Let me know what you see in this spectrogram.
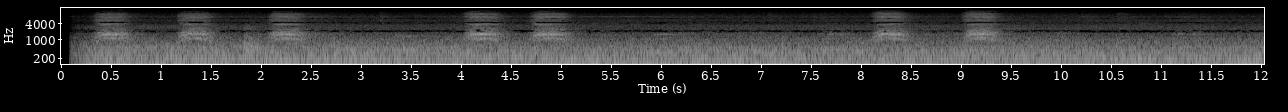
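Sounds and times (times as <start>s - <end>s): steady low hum: 0.1s - 12.0s
bird harsh calls: 4.0s - 5.2s, 7.6s - 9.5s.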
